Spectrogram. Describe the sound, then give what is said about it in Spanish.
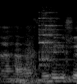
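Wine glasses clink together in a quick toast, a bright ringing chime that lingers briefly, with people talking and murmuring underneath. “Está bueno el vinito, ¿no?”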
